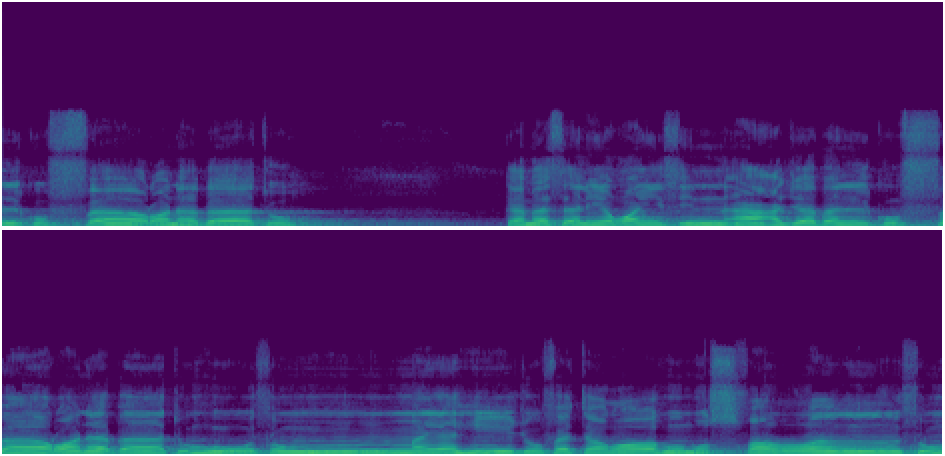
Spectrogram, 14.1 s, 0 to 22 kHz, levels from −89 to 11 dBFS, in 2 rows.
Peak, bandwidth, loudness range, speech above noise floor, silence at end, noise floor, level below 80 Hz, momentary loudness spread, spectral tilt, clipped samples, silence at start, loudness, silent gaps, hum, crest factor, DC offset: -14 dBFS; 11.5 kHz; 4 LU; 38 dB; 0 s; -63 dBFS; -66 dBFS; 8 LU; -8 dB/octave; under 0.1%; 0 s; -27 LUFS; none; none; 12 dB; under 0.1%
